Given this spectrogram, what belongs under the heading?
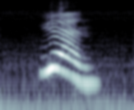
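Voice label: "yuan", Mandarin pinyin, fourth tone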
